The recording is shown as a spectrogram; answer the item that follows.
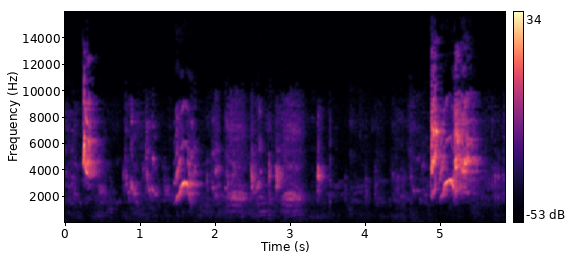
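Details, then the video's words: Captive rosy-faced lovebirds in an aviary kept for breeding, with opaline, dark green, blue and lutino mutations, give sharp, high chirps and harsh squeaks scattered across six seconds, loudest at the start and near the end. "Peach-Faced Lovebird's Sounds"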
